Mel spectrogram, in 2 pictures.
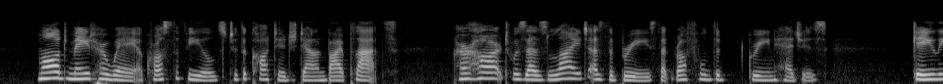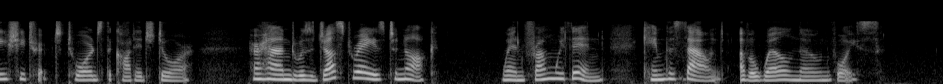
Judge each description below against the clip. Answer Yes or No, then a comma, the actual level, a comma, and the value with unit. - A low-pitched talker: No, high, 220 Hz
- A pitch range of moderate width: Yes, average, 4.0 semitones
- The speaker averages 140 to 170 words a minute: Yes, average, 160 wpm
